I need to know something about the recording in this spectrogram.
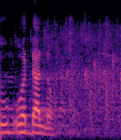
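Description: A woman speaks into a microphone through loudspeakers.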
